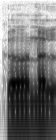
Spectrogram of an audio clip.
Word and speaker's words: colonel: COLONEL, அது கர்னல் அப்படின்னு தான் உச்சரிக்கணும்.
